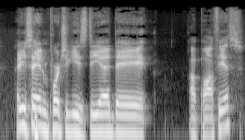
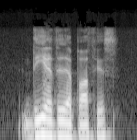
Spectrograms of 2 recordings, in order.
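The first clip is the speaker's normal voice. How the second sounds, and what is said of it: Poor Spanish-Brazilian put-on accent. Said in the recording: “you were going for the Brazilian accent. ... I was Spanish with a Brazilian accent. It was awful.”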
